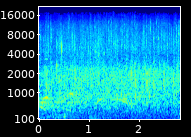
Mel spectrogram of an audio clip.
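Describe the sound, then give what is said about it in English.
An audience claps steadily to mark that the year 2016 is over, a dense, continuous wash of many hands that stays fairly loud and even for the whole stretch, with no voices rising above it. “Come on, can I give a hand clap?”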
